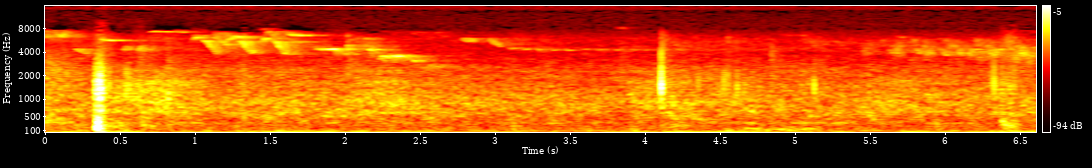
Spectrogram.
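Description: Wild birds singing over a steady outdoor background; one bird gives a quick series of high notes that step downward about one to two and a half seconds in. A sharp tap near the start, and a smaller one about four seconds in.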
